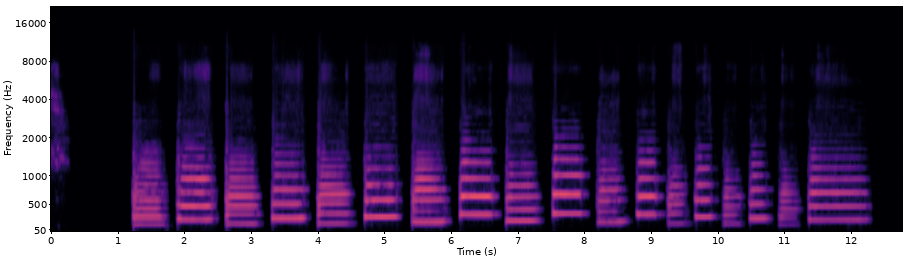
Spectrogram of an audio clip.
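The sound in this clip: A horn plays a scale in sixths starting from the root. Many detached, evenly paced notes alternate between lower and upper pitches, quickening slightly near the end before a final held note.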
